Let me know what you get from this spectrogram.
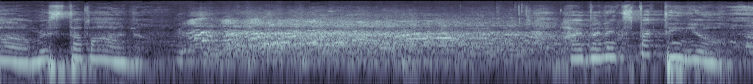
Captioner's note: audience laughing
